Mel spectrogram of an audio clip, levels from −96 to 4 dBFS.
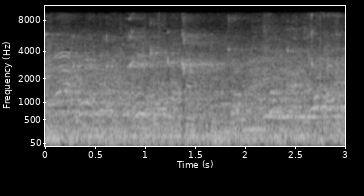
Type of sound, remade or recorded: recorded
